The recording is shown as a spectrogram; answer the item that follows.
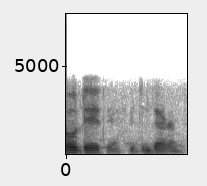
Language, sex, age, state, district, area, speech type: Bodo, male, 45-60, Assam, Chirang, urban, conversation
